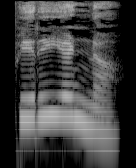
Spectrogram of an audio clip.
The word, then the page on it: ಪಿರಿಯಣ್ಣ: piriyaṇṇa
